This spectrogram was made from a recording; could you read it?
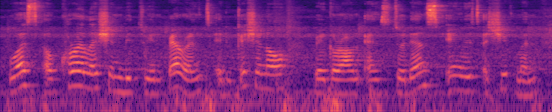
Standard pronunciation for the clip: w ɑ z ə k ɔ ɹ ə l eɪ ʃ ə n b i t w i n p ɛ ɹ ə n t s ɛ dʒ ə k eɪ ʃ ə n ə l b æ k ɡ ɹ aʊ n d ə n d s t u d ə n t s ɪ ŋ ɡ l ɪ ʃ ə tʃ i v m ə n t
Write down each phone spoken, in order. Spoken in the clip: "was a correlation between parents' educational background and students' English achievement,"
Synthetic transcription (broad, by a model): w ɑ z ə k ɔ ɹ ə l eɪ ʃ ə n b i t w i n p ɛ ɹ ə n t s ɛ dʒ ə k eɪ ʃ ə n ə l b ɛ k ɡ ɹ aʊ n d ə n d s t u d ə n t s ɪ ŋ ɡ l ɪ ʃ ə tʃ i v m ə n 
